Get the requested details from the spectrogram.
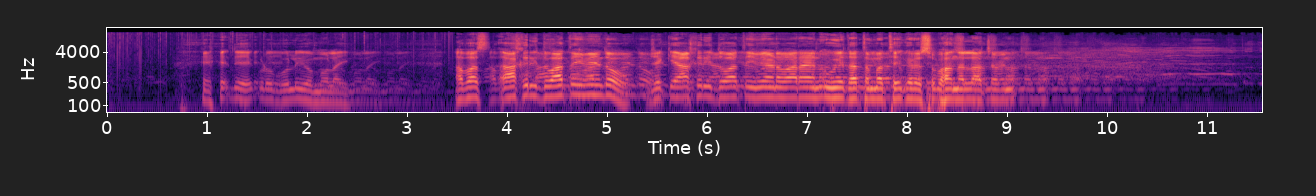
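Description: A man sings in a long, drawn-out voice through a microphone, with echo.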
